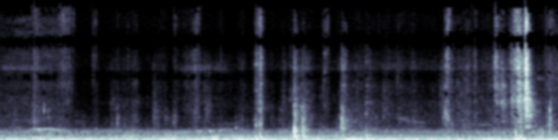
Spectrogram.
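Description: Quiet outdoor ambience: a low steady rumble with a few faint, short clicks and rustles scattered through it.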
